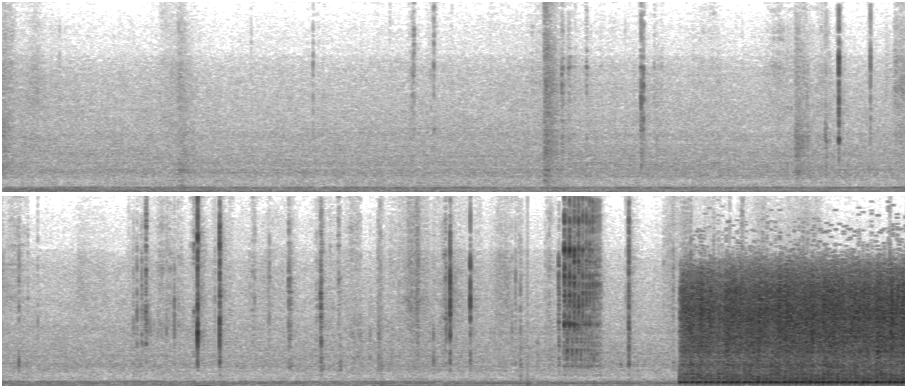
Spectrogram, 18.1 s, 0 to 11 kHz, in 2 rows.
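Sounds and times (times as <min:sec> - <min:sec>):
steady low hum: 0:00.0 - 0:18.0
small sharp handling clicks: 0:08.0 - 0:09.4, 0:10.2 - 0:15.4.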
